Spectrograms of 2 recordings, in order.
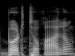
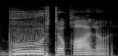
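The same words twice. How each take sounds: First: The first vowel is kept short. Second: The first vowel is held long. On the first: The speaker calls it right. "avec une voyelle courte, dhamma" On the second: The speaker calls it wrong. "si c'était une voyelle longue, on aurait dit"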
